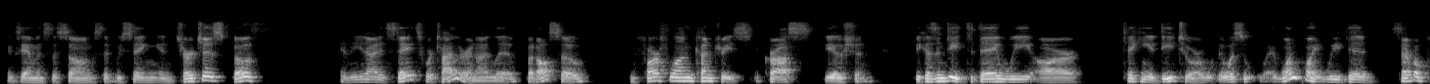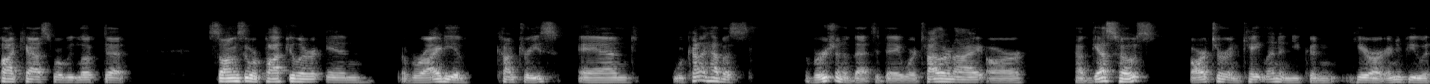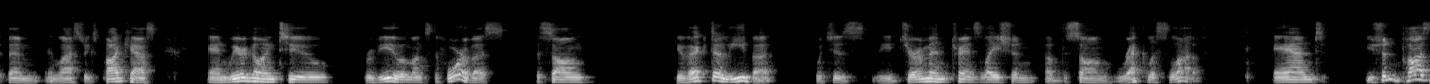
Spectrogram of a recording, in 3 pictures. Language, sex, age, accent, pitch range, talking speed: English, male, 40-59, American, 105-135 Hz, 165 wpm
